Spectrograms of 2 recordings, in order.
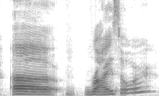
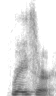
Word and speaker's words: Raizor: So it's like slightly more a razor, but with more emphasis on the second syllable almost than the normal word.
